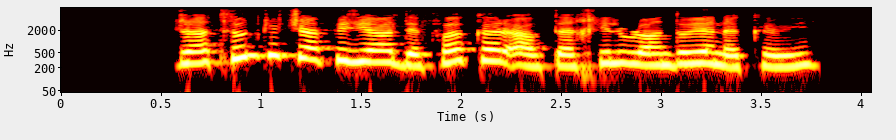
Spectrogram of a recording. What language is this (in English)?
Pashto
